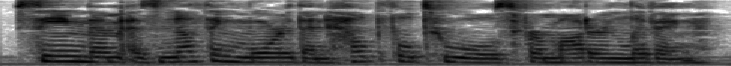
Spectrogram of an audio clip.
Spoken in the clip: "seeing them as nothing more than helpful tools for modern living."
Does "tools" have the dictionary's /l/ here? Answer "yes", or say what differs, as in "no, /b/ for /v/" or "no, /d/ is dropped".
yes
